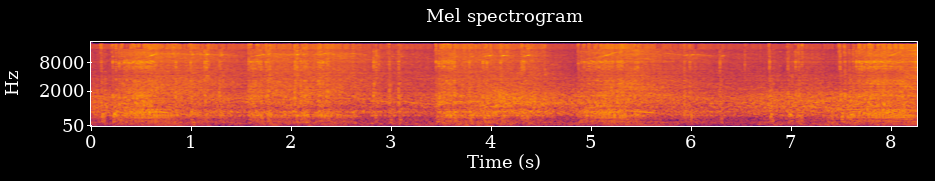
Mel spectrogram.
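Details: Vauxhall Omega engine rising and falling through slow revs with a ragged, uneven beat and hesitant pulse; misfire, cause unclear.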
